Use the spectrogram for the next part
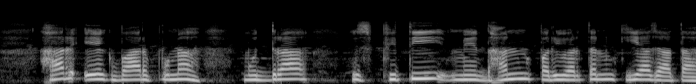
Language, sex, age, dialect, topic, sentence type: Hindi, female, 31-35, Marwari Dhudhari, banking, statement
